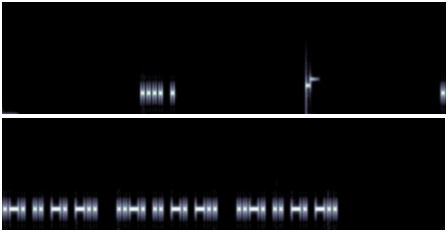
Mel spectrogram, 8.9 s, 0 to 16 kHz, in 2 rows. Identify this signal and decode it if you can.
Morse code, heard as a keyed tone, about 40 wpm, 700 Hz. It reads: HE FIND FIND FIND
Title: Top 100 Words Repeated 40wpm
